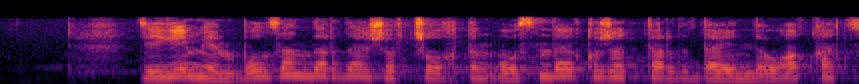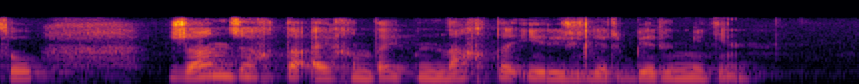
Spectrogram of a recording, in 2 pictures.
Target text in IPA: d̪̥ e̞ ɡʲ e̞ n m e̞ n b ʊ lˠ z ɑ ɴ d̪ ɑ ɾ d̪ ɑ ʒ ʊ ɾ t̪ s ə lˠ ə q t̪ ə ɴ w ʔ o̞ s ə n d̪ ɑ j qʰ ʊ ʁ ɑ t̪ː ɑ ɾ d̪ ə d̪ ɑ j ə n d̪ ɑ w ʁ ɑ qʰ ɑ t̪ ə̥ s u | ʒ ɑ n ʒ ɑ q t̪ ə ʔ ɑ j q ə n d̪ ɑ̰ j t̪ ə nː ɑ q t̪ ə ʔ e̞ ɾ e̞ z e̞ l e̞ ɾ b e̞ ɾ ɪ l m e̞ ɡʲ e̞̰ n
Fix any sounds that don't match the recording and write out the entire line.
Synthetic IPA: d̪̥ e̞ ɡʲ e̞ n m e̞ n b ʊ lˠ z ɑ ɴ d̪ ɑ ɾ d̪ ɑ ʒ ʊ ɾ t̪ ʃ ə lˠ ə q t̪ ə ɴ w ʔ o̞ s ə n d̪ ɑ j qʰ ʊ ʒ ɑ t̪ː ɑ ɾ d̪ ə d̪ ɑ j ə n d̪ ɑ w ʁ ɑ qʰ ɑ t̪ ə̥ s u | ʒ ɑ n ʒ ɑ q t̪ ə ʔ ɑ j q ə n d̪ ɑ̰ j t̪ ə nː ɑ q t̪ ə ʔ e̞ ɾ e̞ ʒ e̞ l e̞ ɾ b e̞ ɾ ɪ l m e̞ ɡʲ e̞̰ n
